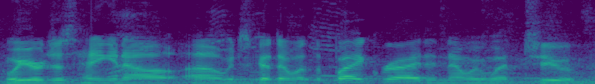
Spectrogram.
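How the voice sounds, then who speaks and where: A man's voice: medium pitch, steady tone, racing, over a noisy crowd. A man in his thirties, a family vlogger, chatting in a casual, upbeat, laughing way to a camera held at arm's length. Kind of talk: casual vlog chat. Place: kitchen and outdoors, phone held at arm's length. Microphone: handheld camera at arm's length.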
